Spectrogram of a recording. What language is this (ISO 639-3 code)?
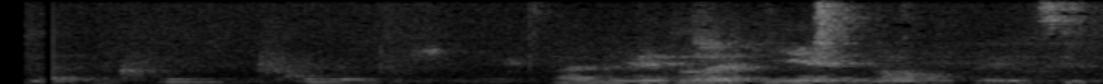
ces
